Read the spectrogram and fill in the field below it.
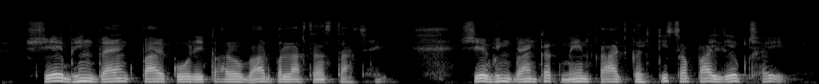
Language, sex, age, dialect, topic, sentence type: Maithili, male, 60-100, Bajjika, banking, statement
